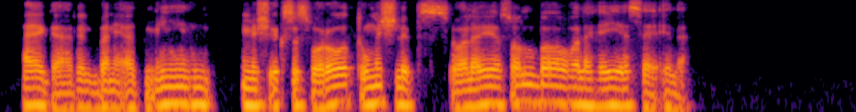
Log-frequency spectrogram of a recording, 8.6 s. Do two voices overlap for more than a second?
No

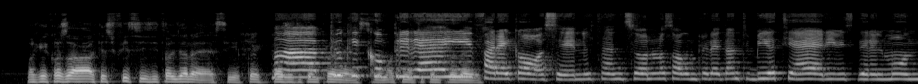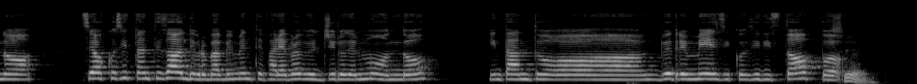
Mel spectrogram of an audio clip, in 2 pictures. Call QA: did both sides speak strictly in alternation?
No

